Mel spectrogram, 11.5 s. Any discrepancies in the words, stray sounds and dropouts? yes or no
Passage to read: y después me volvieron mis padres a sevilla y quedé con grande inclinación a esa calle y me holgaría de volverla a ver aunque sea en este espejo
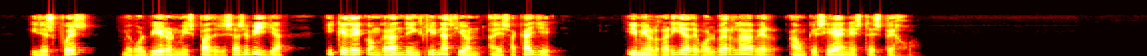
no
